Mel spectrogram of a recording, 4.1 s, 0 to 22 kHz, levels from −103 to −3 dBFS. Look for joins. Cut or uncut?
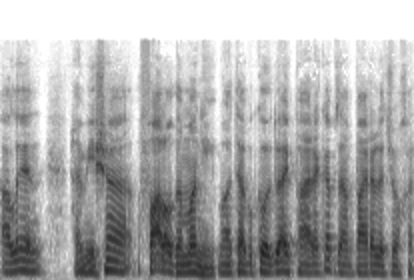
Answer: uncut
